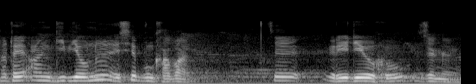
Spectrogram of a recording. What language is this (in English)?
Bodo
